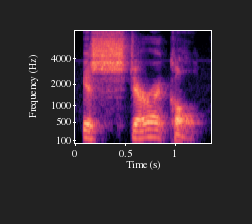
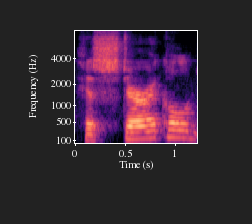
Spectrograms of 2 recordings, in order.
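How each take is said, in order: First: The opening H sound is dropped. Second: The opening H sound is pronounced. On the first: "then the H of hysterical wouldn't be sounded" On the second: "Because we say the H"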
